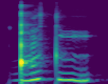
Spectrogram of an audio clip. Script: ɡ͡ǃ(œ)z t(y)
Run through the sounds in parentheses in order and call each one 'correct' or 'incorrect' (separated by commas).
incorrect, correct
